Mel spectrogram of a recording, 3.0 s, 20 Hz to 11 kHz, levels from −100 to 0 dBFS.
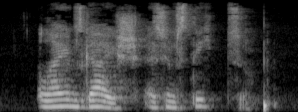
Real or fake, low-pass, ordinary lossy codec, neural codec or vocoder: real; 9.9 kHz; AAC, 32 kbps; none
